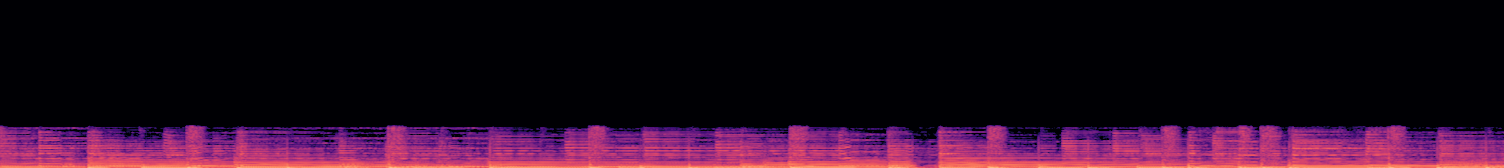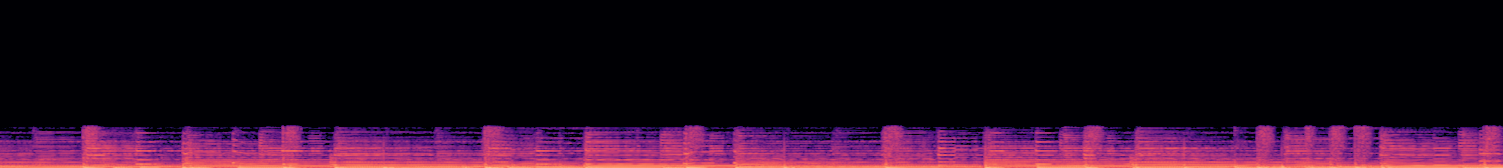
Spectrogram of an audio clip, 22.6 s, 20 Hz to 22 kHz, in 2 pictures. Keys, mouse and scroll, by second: 0.4 scroll down 1, 1.3 click, 3.0-3.4 scroll up 1, 3.7 click, 3.7 click, 4.3 scroll up 1, 5.3 click, 9.4 scroll down 1, 10.5 click, 11.9 click, 14.3 click, 22.1 click, 22.2 click.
